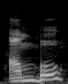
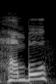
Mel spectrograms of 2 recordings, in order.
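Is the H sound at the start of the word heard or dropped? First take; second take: dropped; heard. First: The word starts without any H sound. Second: The word starts with an audible H sound. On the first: The speaker calls it wrong. "You just can't hear the H sound anymore" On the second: The speaker calls it right. "instead of saying humble"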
